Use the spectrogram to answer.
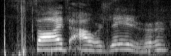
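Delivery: ordinary talk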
